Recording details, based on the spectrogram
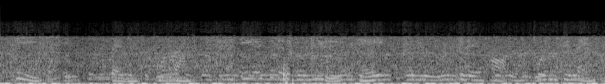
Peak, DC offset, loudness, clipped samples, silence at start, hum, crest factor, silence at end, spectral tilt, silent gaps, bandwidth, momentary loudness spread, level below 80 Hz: -6 dBFS; under 0.1%; -22 LUFS; under 0.1%; 0 s; none; 12 dB; 0 s; -6 dB/octave; none; 8 kHz; 3 LU; -32 dBFS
